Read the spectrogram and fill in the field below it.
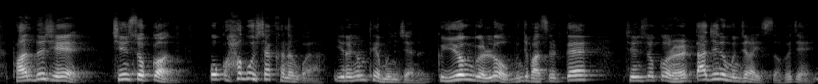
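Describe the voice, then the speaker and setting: A middle-aged man lecturing on math, his voice sitting somewhat high and swinging up and down with energy. He explains step by step and keeps punctuating points with quick check-in questions to his students. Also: darkish tone. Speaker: math teacher.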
